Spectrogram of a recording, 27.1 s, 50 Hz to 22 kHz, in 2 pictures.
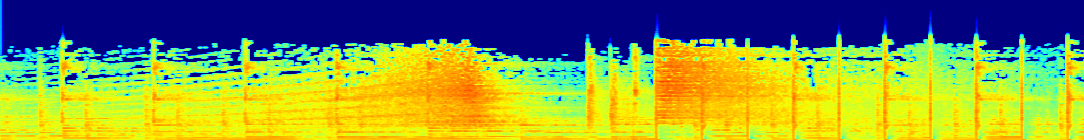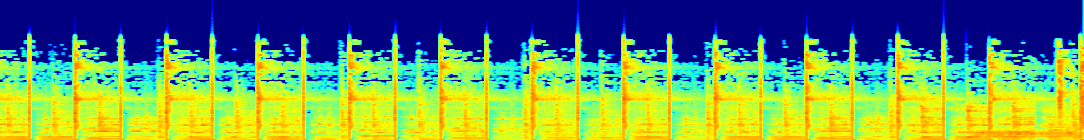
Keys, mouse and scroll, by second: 3.1 ctrl+z, 3.5 click, 3.8 middle click, 4.7 click, 5.2 KP_7, 5.8 scroll up 2, 6.1-7.2 middle drag, 7.2 click, 7.7 right click, 8.4-9.0 scroll down 2, 9.0 click, 9.3-10.7 middle drag, 11.6 scroll down 1, 11.7 middle click, 12.2-19.0 drag, 19.0 middle click, 19.3 scroll up 1, 19.5-20.8 middle drag, 20.8-21.9 drag, 21.9-22.4 scroll down 2, 22.4 KP_7, 22.8-23.1 scroll up 3, 23.1 s, 26.0 KP_Decimal, 26.3 scroll down 4, 26.6 middle click.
